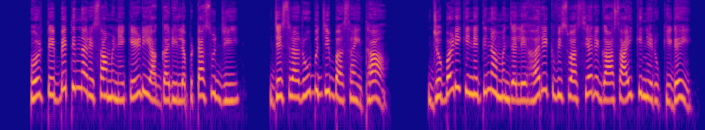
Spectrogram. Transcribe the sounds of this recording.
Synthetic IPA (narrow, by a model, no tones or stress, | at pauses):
ɦoːɾt̪eːbet̪ɪnãɾesaːmɽ̃ekeːɽiaːɡaɾilɐpʈasʊd͡ʒi | d͡ʒeːsɾaɾuːbd͡ʒɪbasãːĩt̪ʰa | d͡ʒobɐɽikɪnet̪ɪnamɐ̃nd͡ʒaleɦɐɾeːkʋɪswaːsɪjaɾeɡaːsaːikɪneɾʊkiɡɐiː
